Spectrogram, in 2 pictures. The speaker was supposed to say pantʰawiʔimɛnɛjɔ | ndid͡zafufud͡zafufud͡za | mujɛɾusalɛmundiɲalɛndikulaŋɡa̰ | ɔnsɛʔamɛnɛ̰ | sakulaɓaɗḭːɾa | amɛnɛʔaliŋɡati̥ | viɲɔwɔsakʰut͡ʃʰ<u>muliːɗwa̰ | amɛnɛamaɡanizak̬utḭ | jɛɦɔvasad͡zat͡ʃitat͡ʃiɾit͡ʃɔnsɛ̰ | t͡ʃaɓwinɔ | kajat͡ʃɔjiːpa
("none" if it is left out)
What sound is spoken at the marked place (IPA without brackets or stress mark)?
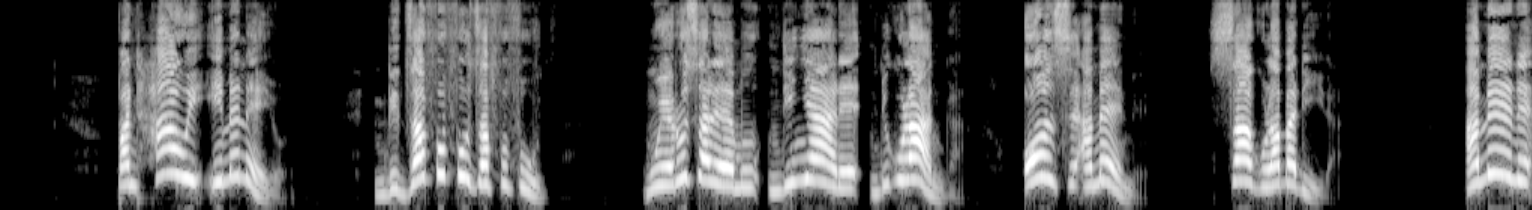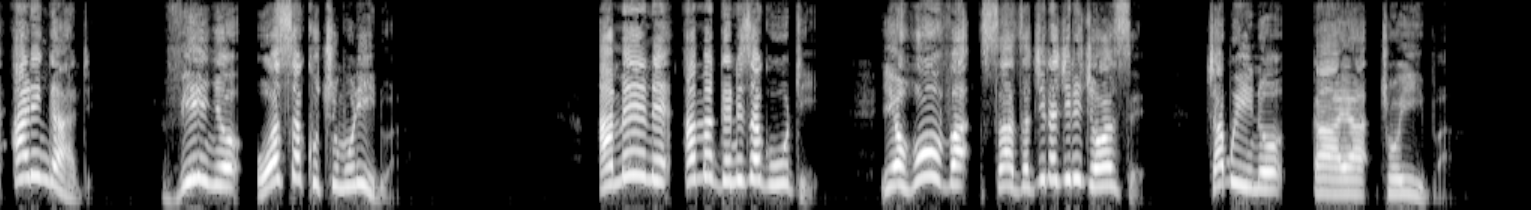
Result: u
